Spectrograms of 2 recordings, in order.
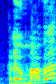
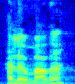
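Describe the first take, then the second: First: Loud, high hello down a bad line; calling out. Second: Said in the usual way. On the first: Son on the phone shouting to his mother, loud call.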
